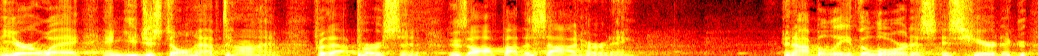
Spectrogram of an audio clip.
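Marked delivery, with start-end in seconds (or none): none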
